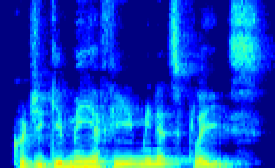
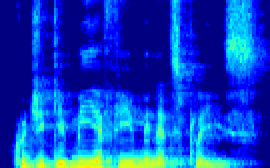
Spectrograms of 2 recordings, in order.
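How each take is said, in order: Both takes have the same delivery.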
